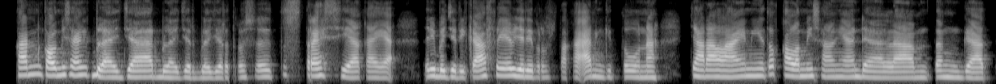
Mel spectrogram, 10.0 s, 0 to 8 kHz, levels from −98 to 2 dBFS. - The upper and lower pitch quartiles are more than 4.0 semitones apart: No, narrow, 2.5 semitones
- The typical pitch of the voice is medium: Yes, medium, 180 Hz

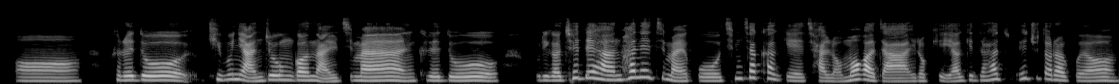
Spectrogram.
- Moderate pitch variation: Yes, average, 4.2 semitones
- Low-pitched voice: No, medium, 185 Hz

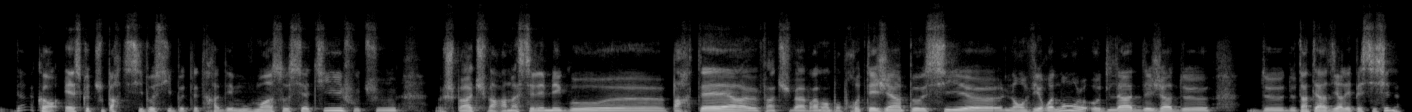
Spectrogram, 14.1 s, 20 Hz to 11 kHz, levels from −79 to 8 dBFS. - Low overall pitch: Yes, low, 125 Hz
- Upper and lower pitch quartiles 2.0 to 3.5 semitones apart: Yes, average, 3.0 semitones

